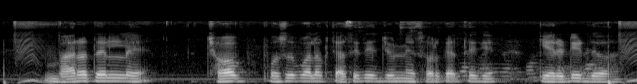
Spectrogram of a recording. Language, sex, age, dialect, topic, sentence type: Bengali, male, 51-55, Jharkhandi, agriculture, statement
